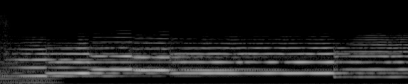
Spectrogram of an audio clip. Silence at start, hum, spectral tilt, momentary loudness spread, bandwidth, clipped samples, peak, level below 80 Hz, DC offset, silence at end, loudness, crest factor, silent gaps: 0 s; none; -4.5 dB/octave; 6 LU; 7.6 kHz; under 0.1%; -16 dBFS; -72 dBFS; under 0.1%; 0 s; -28 LUFS; 12 dB; none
